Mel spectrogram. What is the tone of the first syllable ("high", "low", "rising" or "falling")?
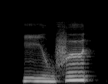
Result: low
